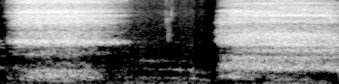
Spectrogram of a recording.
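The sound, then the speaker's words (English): Deep breath taken during a yoga stretch: a long, loud, airy inhale, a brief pause, then a long, breathy exhale. “Let's take one breath here.”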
